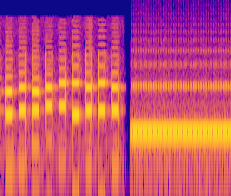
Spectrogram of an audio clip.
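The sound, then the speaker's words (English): A quick run of about nine beeping keypad dialing tones as someone calls a coach's private phone number, then a loud, steady electronic telephone tone that holds unbroken to the end, with no voices. “Let's give him a call.”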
